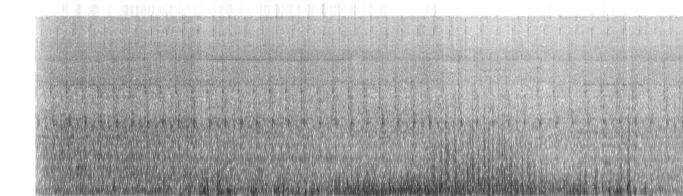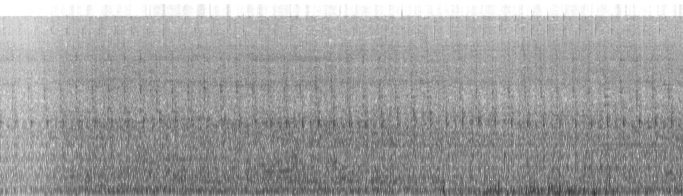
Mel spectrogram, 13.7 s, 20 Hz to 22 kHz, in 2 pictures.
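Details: Ford F150 4.6 2-valve V8, timing chains just replaced, at idle: fast ticking knock about three per second that continues after a brief dip; nothing heard at lash adjusters with valve cover off, so rod bearings suspected, not confirmed.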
